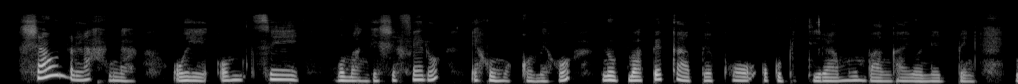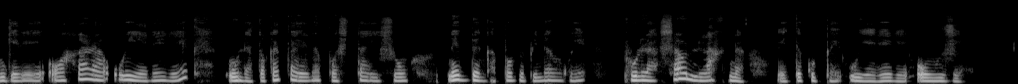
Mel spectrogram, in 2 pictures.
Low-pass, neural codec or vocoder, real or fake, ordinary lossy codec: 10.8 kHz; vocoder, 44.1 kHz, 128 mel bands, Pupu-Vocoder; fake; MP3, 96 kbps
